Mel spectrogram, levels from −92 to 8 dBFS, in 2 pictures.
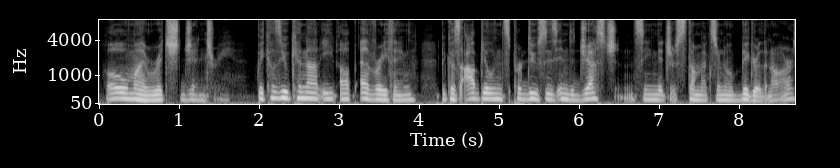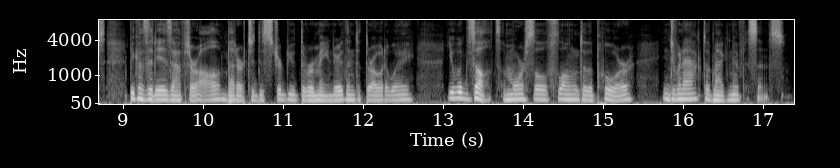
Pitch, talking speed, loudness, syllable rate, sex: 135 Hz, 175 wpm, -19 LUFS, 5.7 syllables/s, male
